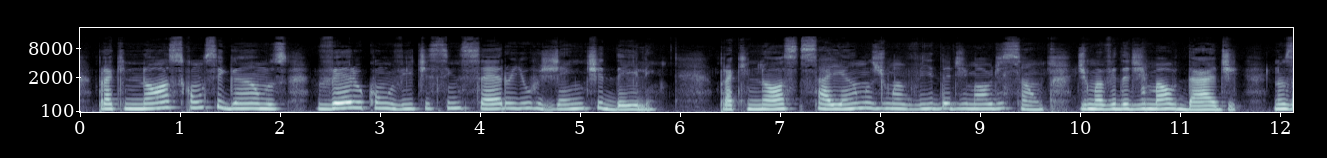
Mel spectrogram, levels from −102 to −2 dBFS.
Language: Portuguese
